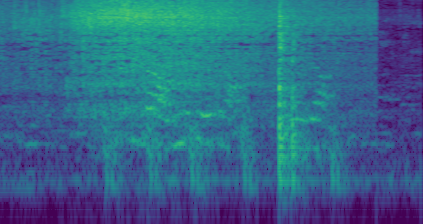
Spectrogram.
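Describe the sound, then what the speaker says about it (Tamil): Water poured into a hot pan of sautéed ingredients for bisibelebath, with a rising hiss and sizzle, then a sharp clatter and bubbling before it cuts off. "இப்போ இதோட தண்ணி நான் சேர்க்கிறேன்."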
